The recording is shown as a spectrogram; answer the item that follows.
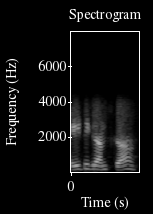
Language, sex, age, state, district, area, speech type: Kannada, female, 18-30, Karnataka, Hassan, urban, conversation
